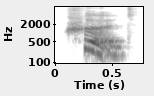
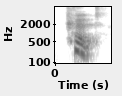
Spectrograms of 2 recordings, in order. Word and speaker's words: could: and could and sometimes english learners tend to pronounce them as if there was a double o sound in there but there isn't so sometimes people kind of pronounce it as would or could but actually those sounds are much shorter so it's just wood could and you can hardly hear the vowel sound there it is there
